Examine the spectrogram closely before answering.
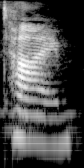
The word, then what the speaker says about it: thyme: It's pronounced time.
